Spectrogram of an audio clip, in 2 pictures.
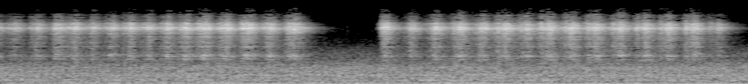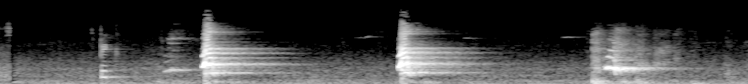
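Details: Golden Retriever reacting to things it doesn't like: a long stretch of high, steady hissing first, then three sharp, yelping barks roughly two seconds apart, with a faint lower yelp just before them.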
